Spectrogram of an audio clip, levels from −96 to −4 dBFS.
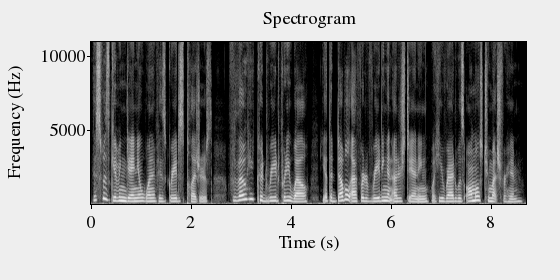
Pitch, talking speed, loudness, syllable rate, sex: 225 Hz, 225 wpm, -19 LUFS, 5.9 syllables/s, female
